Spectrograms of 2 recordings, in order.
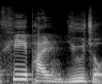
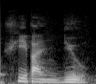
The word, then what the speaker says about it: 휘발유: 디귿의 이제 휘발유는 틀린 발음인데 정확한 발음 휘발유죠. 휘발유.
